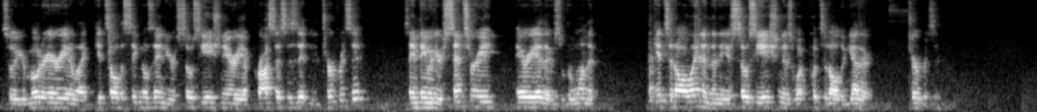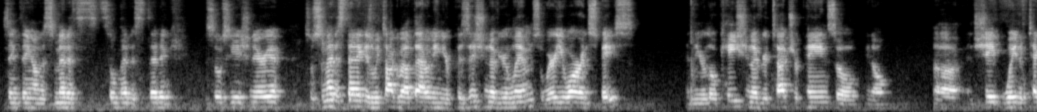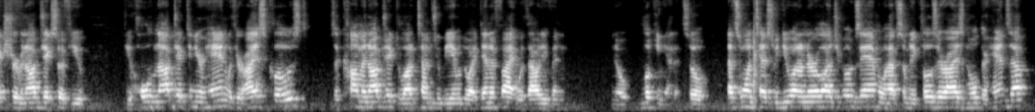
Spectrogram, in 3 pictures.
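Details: Adult lecturer; Normal speech.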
